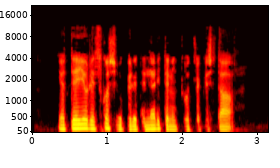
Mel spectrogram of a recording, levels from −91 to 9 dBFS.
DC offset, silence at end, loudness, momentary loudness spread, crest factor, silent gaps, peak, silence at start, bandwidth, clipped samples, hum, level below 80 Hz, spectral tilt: under 0.1%; 0.45 s; -23 LUFS; 14 LU; 20 dB; none; -4 dBFS; 0.35 s; 11.5 kHz; under 0.1%; none; -48 dBFS; -6.5 dB/octave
